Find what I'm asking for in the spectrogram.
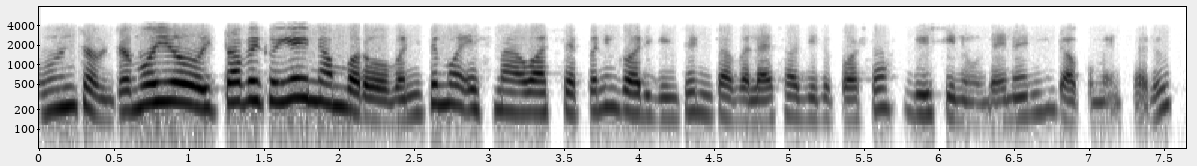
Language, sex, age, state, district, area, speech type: Nepali, female, 45-60, West Bengal, Jalpaiguri, urban, conversation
